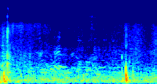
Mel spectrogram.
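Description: Two short, dull thumps, one at the very start and one near the end, over faint background voices and chatter.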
